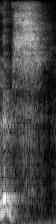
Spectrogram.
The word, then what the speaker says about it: loose: You pronounce them slightly differently. You like to say the second one is like a Z, lose. But then loose.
